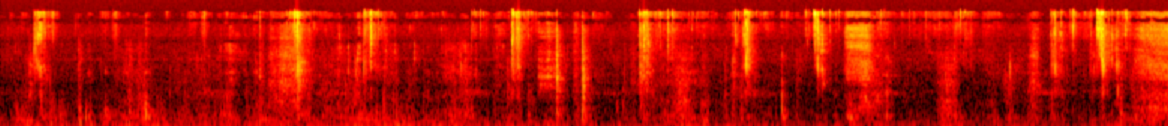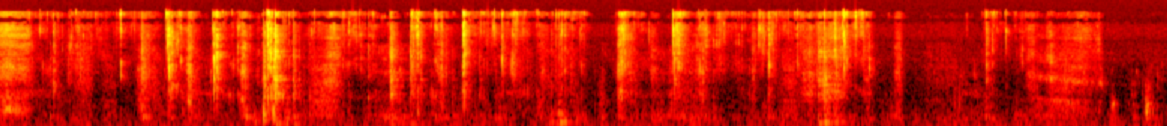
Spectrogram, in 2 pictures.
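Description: A person chewing food with the mouth, faint wet clicks and smacks coming irregularly, then a sip of water near the end.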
